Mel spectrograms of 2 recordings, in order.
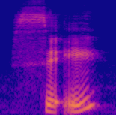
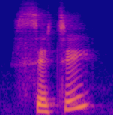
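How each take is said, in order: First: The middle t is a glottal stop. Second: The middle t is a clear t sound. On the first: "with a glottal stop" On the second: "With a T"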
